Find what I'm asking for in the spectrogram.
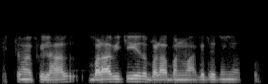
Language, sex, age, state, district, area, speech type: Hindi, male, 30-45, Uttar Pradesh, Chandauli, rural, conversation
